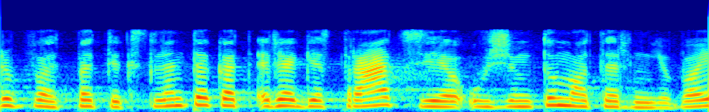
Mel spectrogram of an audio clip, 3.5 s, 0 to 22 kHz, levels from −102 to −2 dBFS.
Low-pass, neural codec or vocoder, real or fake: 7.2 kHz; none; real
